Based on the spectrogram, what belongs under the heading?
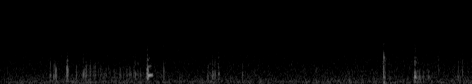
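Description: Soft, scattered gurgles and brief squeaks over a quiet background, ordinary stomach growling.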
